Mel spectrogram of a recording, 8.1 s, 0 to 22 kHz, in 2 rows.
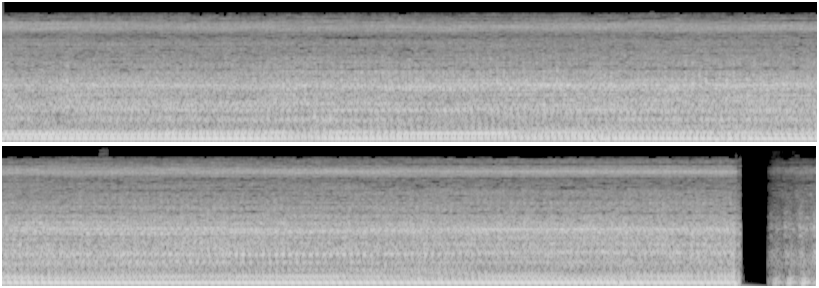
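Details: Keeway/Benelli 125cc single after carburettor clean, warming up before idle adjustment and oil change; steady even idle, smooth low putter with no knocks or misses, then briefly cuts out; normal warm-up idle.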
